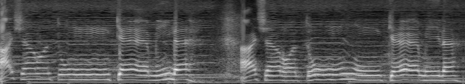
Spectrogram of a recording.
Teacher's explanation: এখানে দেখুন তানবিন দুই পেশ এসেছে, এরপরে কাফ এসেছে, কাফটা মূলত ইখফার হরফ, অতএব এটা হবে ইখফার গুন্নাহ।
